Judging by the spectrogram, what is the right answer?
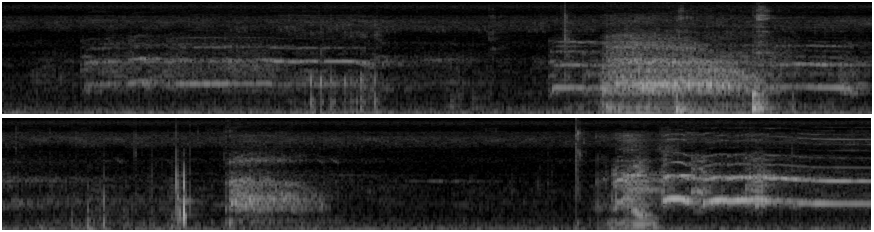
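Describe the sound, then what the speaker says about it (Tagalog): Roosters crow several times at a moderate distance, each long cock-a-doodle-doo standing out in turn against a quiet outdoor background dotted with faint bird chirps and hen clucks. "At saka mga huni ng mga sunoy."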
